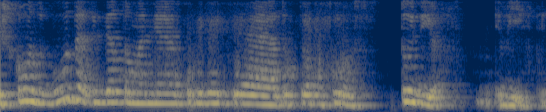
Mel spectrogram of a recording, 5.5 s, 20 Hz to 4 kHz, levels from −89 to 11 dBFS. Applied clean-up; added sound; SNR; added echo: neural separator model SepFormer DNS4.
